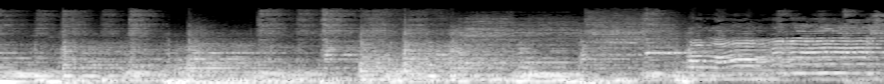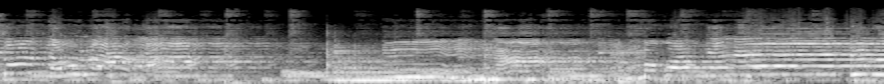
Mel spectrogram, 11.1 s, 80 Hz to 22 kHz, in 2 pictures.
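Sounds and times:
bass guitar: 0:00.0 - 0:11.0
live band music: 0:00.0 - 0:11.0
person singing: 0:04.0 - 0:11.0.

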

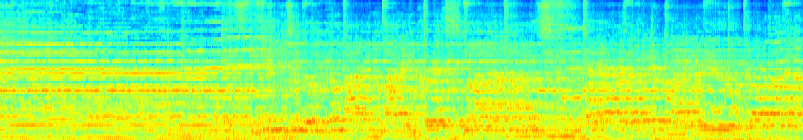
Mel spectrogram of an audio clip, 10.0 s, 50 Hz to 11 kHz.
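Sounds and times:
instrumental accompaniment with bass: 0:00.0 - 0:10.0
choir singing: 0:01.9 - 0:10.0.

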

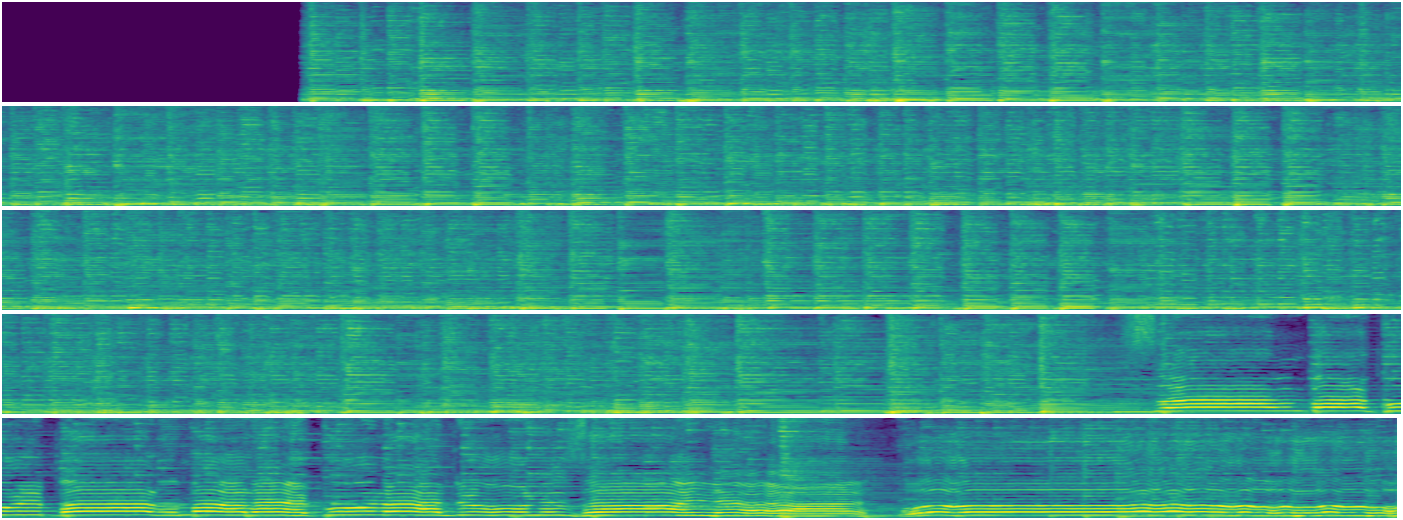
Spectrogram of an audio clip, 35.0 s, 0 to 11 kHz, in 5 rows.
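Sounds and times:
plucked lutes playing folk music: 0:01.5 - 0:34.9
person singing: 0:26.5 - 0:34.9.

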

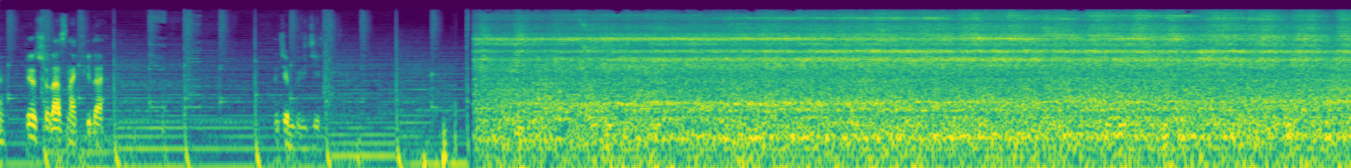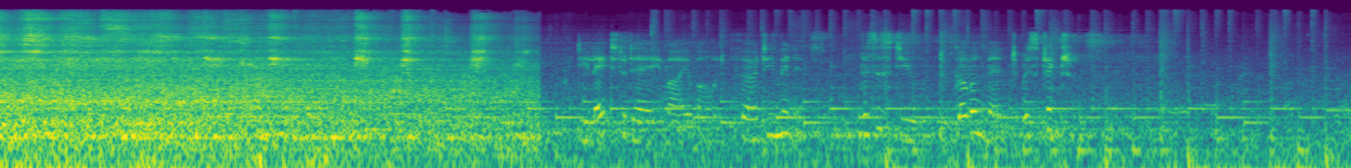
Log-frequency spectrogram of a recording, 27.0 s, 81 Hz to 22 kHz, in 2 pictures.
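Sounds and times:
electric train rolling rumble: 0:04.8 - 0:18.9
train wheels squealing: 0:04.8 - 0:18.9.

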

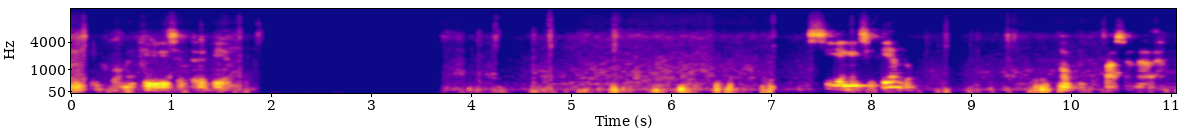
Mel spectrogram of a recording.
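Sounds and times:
even hiss: 0:03.8 - 0:11.0.

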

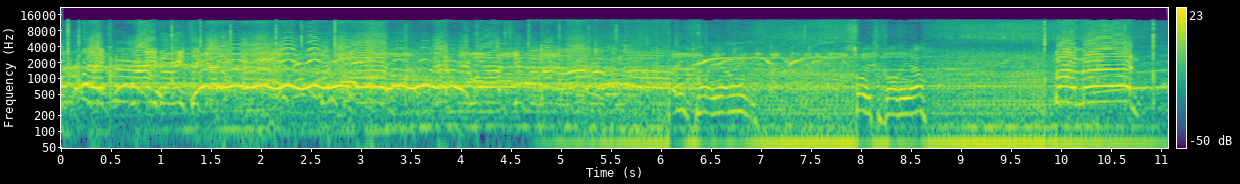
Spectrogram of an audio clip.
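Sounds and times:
men shouting: 0:00.0 - 0:11.0
vehicle engine rumbling: 0:01.1 - 0:11.0.

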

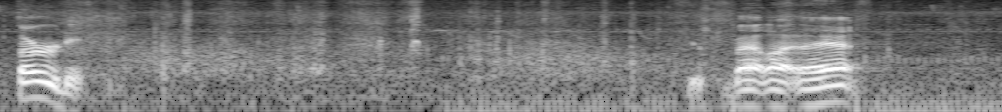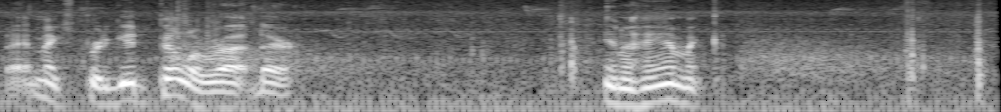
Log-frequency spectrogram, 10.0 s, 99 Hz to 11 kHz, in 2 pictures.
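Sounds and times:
mat rustling: 0:00.2 - 0:05.0.

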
